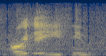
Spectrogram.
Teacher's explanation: اور آئین کی آواز حلق کے درمیان سے ادا کریں گے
